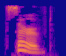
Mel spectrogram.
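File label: "served", British English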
